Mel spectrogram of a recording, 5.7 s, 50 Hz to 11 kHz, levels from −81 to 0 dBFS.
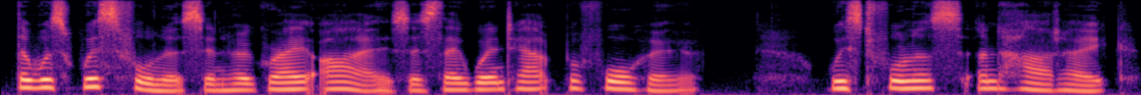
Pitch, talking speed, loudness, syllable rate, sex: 185 Hz, 170 wpm, -18 LUFS, 5.1 syllables/s, female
